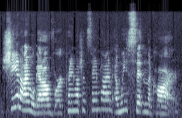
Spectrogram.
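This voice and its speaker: A young woman co-hosting a casual vlog chat, talking fast and loose with lots of fillers. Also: a little high, lively intonation, bright, forceful tone, poor audio. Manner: chatty, many "like" fillers, trails off. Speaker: vlog co-host.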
